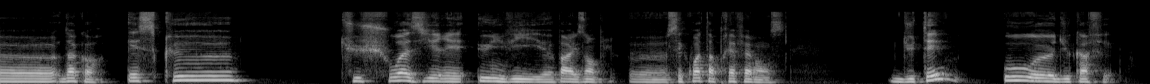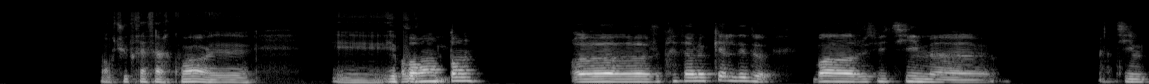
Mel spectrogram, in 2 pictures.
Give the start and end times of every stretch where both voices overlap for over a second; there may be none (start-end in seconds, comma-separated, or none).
none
